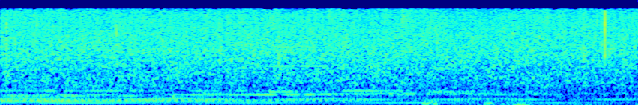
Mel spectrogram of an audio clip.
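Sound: rain falling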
